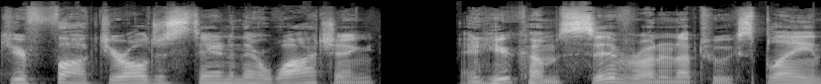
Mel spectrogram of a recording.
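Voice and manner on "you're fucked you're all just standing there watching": put-on, high, furious yelling, losing it. Retelling a scene of someone yelling at the whole village: imitating someone yelling. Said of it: "He's yelling at the whole village".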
